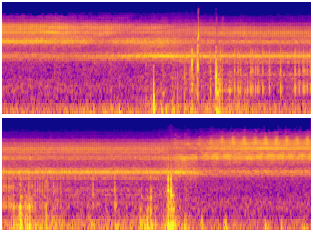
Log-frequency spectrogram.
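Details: Continuous high-pitched cicada drone fills the air as Niko naps, a dense steady buzz with scattered clicks and taps, a louder thump near the end, and a faint fast pulsing creeping into the top band.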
